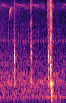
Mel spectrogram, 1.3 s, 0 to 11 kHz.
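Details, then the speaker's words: 2000 Jeep Grand Cherokee with intermittently dead left turn signal, before multifunction switch replacement: crisp flasher ticks about three times a second, working normally at this moment. "I think it's working again but I'm still going to change it if nothing else for the sake of the video yes it's working now"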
